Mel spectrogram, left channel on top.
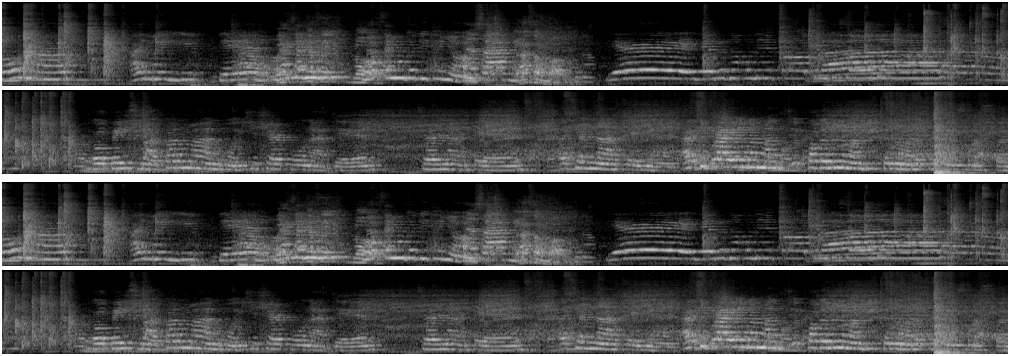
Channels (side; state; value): both; identical; correlation 1.00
